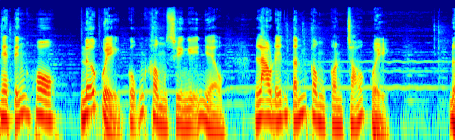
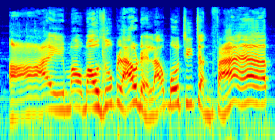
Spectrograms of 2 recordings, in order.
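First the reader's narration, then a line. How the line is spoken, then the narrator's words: Shout. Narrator (Vietnamese): Lão Huấn hét lên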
